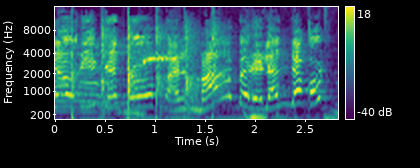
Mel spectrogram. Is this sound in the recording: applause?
yes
